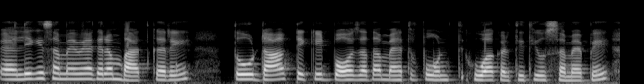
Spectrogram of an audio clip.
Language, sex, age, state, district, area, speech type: Hindi, male, 18-30, Rajasthan, Jaipur, urban, spontaneous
